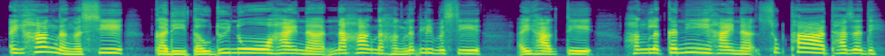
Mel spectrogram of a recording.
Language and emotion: Manipuri, disgusted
